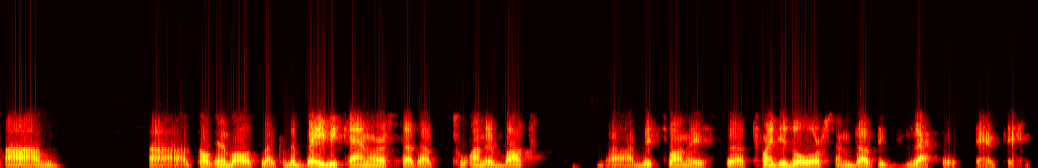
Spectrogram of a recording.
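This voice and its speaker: A man's voice: sits low, flat delivery, brisk, creaky, breathy edge, no room sound. A man on a panel call chatting casually about home gadgets, hesitant, with many fillers and dry humor. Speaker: panel guest. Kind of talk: casual tech chat on a call. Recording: tinny phone-like line.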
